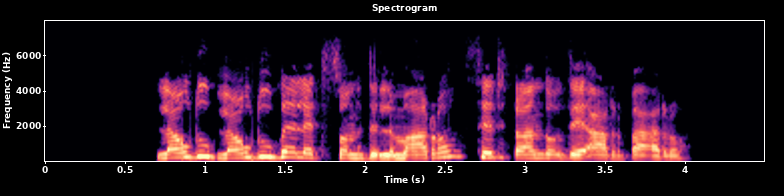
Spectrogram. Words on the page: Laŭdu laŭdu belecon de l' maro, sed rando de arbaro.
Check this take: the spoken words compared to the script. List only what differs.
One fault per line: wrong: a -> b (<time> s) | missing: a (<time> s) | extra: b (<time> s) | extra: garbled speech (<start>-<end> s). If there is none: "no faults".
no faults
